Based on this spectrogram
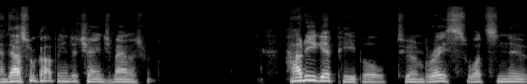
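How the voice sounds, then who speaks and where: The man's voice is somewhat breathy, recorded with a dry, close sound and no echo. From Ireland. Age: 60s. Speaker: public speaker. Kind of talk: interview.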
